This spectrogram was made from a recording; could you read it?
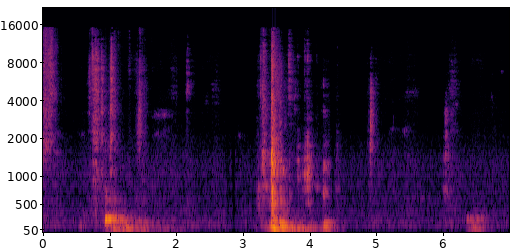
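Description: A door opens and closes with several dull thuds and clunks spread out over a few seconds, followed by quieter shuffling movement.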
